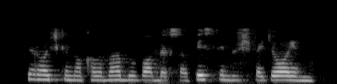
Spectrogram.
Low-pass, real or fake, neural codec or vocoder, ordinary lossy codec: 5.4 kHz; fake; codec, 16 kHz, 2 kbps, X-Codec, WavLM features, trained on Multilingual LibriSpeech; AAC, 24 kbps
